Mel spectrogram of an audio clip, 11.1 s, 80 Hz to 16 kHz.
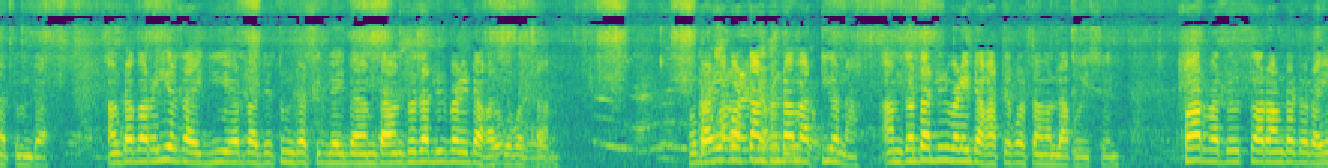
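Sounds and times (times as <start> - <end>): woman speaking: 0.0 - 4.8, 5.5 - 11.0.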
